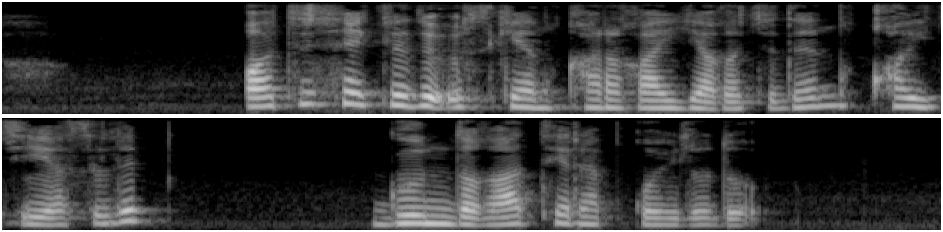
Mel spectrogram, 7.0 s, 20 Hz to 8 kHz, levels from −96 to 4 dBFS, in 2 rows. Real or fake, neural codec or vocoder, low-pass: fake; vocoder, 22.05 kHz, 80 mel bands, Vocos; 7.2 kHz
